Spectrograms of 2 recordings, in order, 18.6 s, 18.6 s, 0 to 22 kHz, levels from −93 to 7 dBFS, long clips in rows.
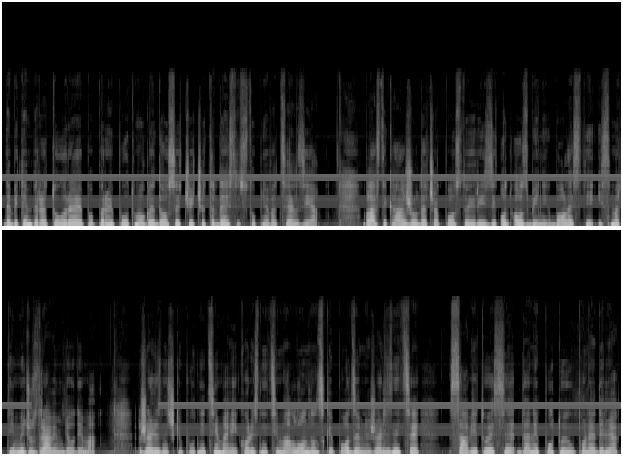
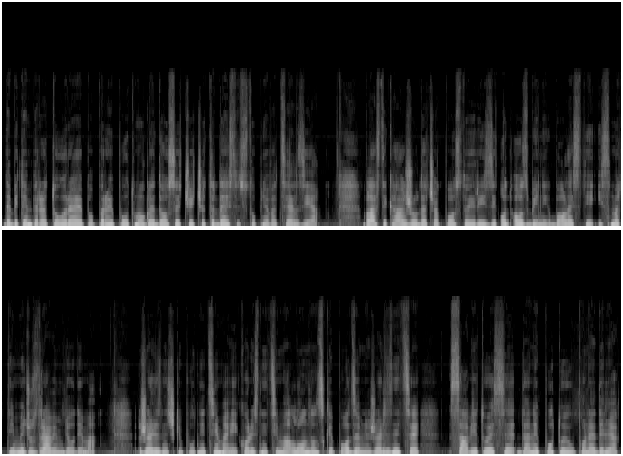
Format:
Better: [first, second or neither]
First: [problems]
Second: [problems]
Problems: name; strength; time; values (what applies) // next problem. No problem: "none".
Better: second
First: high-pitched whine; faint; until 9.5 s and from 12 s on; 5 kHz, 25 dB below the speech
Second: none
